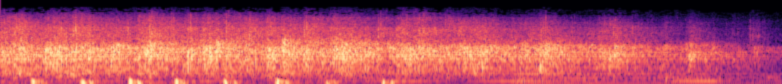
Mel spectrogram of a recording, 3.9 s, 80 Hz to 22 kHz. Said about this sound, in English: I know it's a miracle that happened 2,000 years ago, but it's good to give a hand clap even still.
